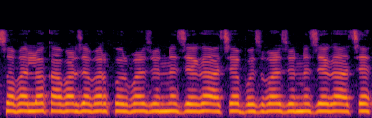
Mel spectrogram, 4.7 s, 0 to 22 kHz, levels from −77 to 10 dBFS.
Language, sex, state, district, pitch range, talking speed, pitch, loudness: Bengali, female, West Bengal, Jalpaiguri, 245-250 Hz, 155 wpm, 245 Hz, -11 LUFS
